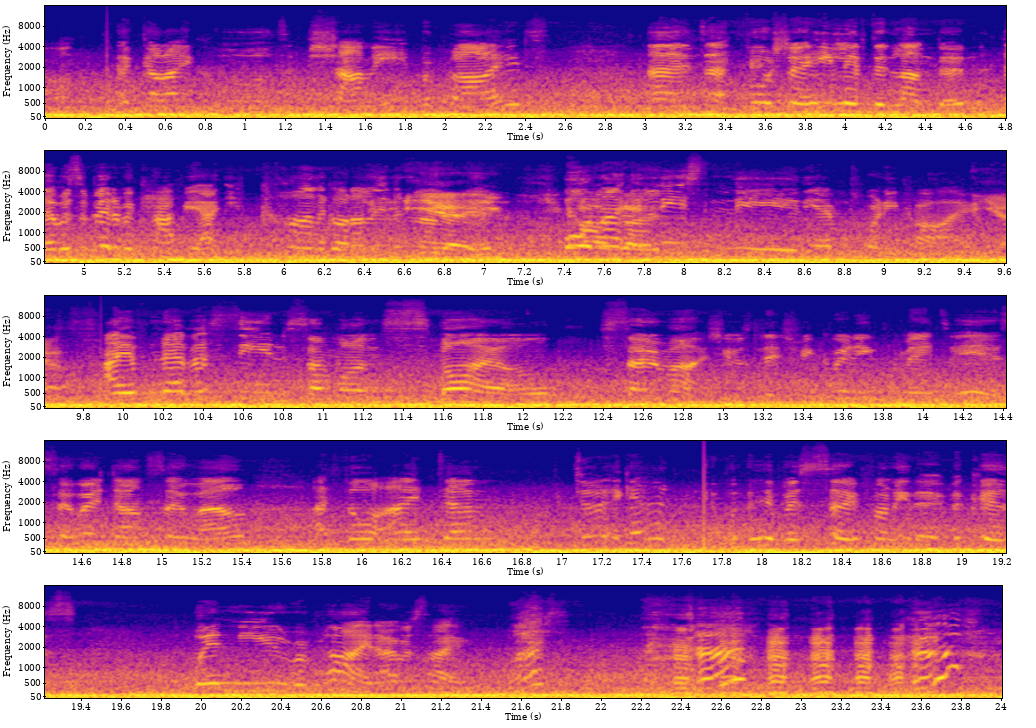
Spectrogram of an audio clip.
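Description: Conversation and laughter inside the cabin of a Mercedes-AMG GT S on the move, over the steady low drone of its engine and tyres at cruising speed.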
